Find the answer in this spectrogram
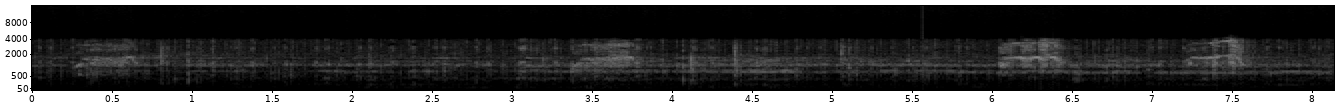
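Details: Male eastern screech owl chittering at night in a nest box shared with its mate, in February, after she scolds him over her mouse; short raspy bursts break through a steady hissing background about three times.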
